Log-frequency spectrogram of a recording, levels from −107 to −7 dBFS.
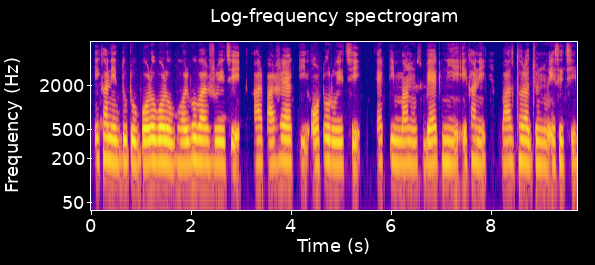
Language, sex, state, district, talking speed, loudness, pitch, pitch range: Bengali, female, West Bengal, Dakshin Dinajpur, 130 wpm, -18 LUFS, 175 Hz, 170-185 Hz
